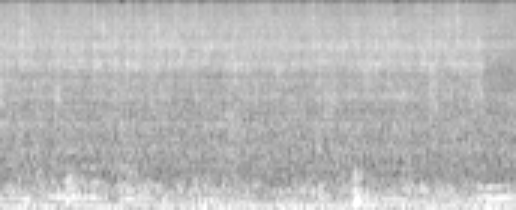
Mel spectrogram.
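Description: A hand-washing sink tap runs steadily while hands are rinsed during a nursing assistant skills demonstration, a continuous close hiss of water with faint splashing and no talk.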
